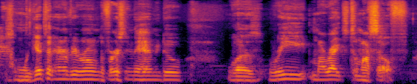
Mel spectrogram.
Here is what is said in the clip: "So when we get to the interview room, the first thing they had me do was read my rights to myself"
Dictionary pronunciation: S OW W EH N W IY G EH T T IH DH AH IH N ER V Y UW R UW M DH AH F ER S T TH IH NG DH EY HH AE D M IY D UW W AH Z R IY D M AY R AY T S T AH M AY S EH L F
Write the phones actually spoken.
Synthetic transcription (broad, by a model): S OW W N W IY G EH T T IH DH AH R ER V Y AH R UW M DH AH F ER S T TH IH NG DH EY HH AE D M IY D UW W AH Z R IY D M AY R AY T S T AH M AY S EH L F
